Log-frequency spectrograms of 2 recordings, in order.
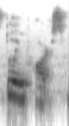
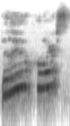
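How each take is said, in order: First: Dropped, settling repeat. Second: Higher, bright calling tone; sing-song call. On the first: Repeat lower. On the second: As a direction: call out the name. Repeat call. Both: Shown as a demonstration.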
